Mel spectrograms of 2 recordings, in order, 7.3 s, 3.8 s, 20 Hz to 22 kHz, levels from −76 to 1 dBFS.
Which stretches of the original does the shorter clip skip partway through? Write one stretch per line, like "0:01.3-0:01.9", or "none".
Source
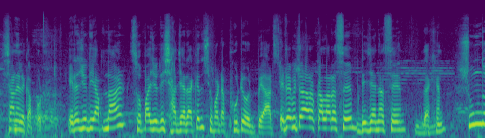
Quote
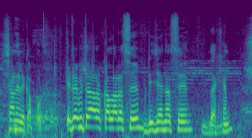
0:00.9-0:04.1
